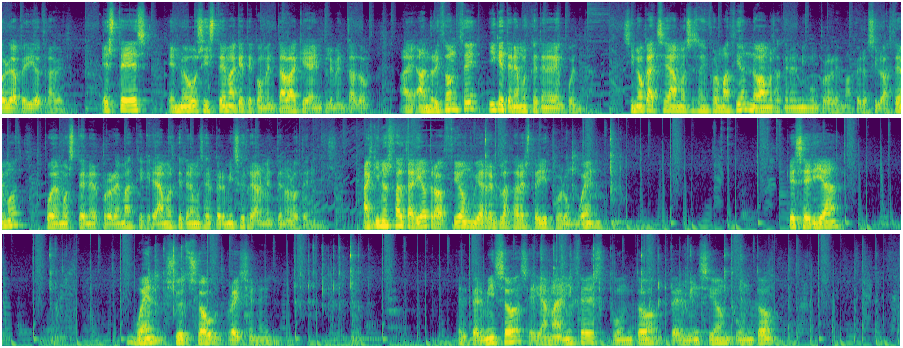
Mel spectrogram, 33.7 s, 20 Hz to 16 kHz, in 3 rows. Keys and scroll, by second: 15.5 alt+Return, 17.1 alt+Return, 26.8 Return.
